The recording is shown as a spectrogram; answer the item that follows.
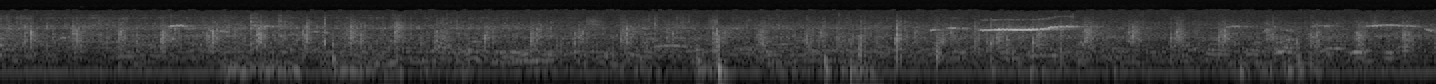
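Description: Indistinct chatter of several voices, with scattered knocks and clicks over a steady low hum. A brief high-pitched call rises and falls a little after halfway.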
